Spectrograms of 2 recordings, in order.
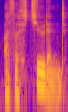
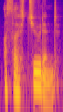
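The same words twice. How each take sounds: The two takes are said the same way.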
